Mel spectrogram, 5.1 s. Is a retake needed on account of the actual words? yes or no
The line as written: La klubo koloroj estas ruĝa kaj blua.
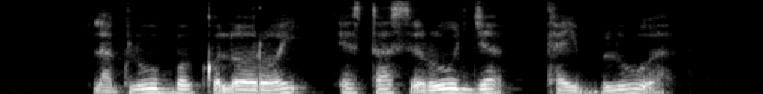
no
